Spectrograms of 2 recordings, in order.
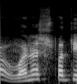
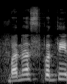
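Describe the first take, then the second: First: वनस्पति as "va-nas-pati"; correct v sound. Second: वनस्पति as "ba-nas-pati"; wrong b sound. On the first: Teacher giving students the right form, clear v. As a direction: start वनस्पति with v. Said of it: "होता है". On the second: Teacher showing students the mistake, b substituted. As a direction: start वनस्पति with b. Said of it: "नहीं होगा". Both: Shown as a demonstration.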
